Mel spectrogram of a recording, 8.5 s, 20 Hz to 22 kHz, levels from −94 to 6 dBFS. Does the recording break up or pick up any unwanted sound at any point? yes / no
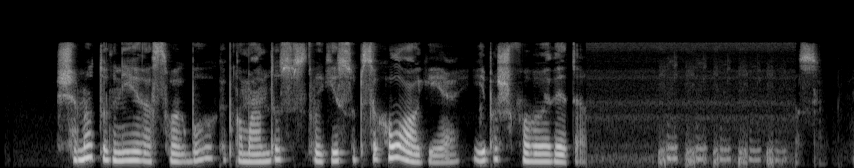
yes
